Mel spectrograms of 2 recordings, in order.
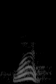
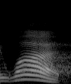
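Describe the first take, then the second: First: Said in the usual way. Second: What? snapped high and loud, irritated; sharp loud what. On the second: Shown as a demonstration. Husband snapping at his wife over tone, loud and sharp. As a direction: bark What? high and hard like a spouse offended. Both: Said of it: "you know that tone matters".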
